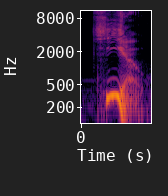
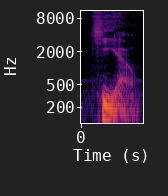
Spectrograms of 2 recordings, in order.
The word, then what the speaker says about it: Kio: and some were not in Russian a movie theater is called a Kino theater or or often Kino for short if the N is not illuminated then you get Kio that is the official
